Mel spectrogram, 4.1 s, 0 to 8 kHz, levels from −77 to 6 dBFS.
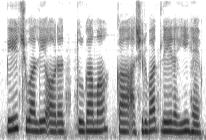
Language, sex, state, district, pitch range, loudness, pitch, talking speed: Hindi, female, Assam, Kamrup Metropolitan, 185-205 Hz, -12 LUFS, 195 Hz, 145 wpm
